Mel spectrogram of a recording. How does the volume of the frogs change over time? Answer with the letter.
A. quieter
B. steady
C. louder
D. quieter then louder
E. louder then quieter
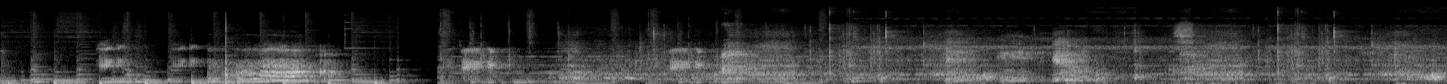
A.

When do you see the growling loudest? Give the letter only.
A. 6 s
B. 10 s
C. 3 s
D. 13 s
C.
